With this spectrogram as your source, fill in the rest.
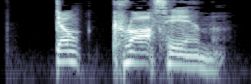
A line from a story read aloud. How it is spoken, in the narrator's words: he rasps with something like conspiratorial glee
